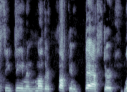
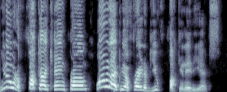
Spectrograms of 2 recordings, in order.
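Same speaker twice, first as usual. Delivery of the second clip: loud, higher furious yell; angry shout; 8 semitones higher, 7 dB louder than usual. Real, not acted. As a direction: bark it at them full force. Angry rant at critics.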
